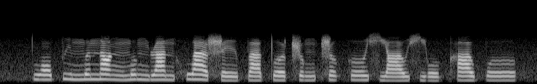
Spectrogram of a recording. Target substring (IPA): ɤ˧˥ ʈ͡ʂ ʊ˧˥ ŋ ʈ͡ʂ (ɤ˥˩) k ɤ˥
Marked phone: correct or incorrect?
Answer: correct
